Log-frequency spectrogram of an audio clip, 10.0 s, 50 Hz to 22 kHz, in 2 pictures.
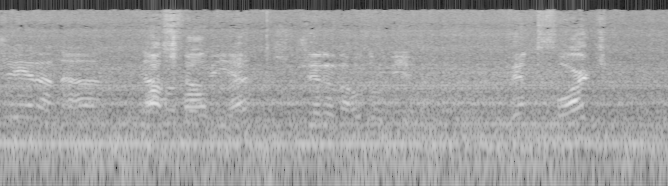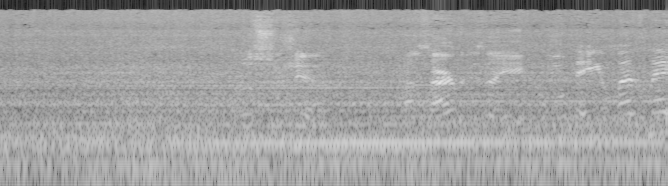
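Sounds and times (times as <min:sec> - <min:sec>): diesel engine low drone: 0:00.0 - 0:10.0.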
